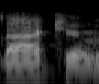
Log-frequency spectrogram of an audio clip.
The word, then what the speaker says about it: vacuum: Interior and let's do make sure uh here you're doing vacuum stress on the first vacuum.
